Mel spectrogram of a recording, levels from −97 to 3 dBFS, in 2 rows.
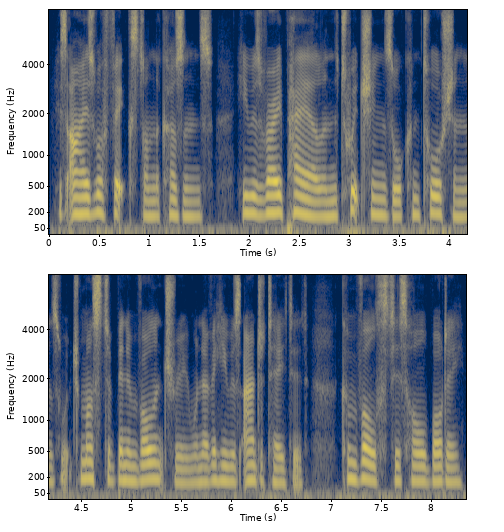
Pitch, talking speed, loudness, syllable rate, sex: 160 Hz, 210 wpm, -18 LUFS, 6.3 syllables/s, female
